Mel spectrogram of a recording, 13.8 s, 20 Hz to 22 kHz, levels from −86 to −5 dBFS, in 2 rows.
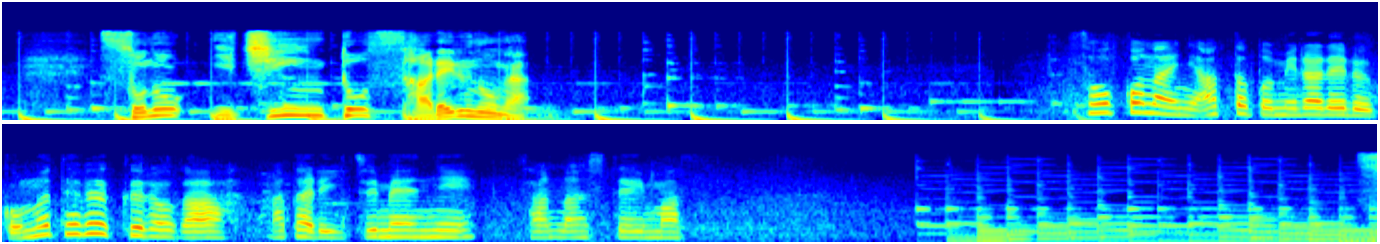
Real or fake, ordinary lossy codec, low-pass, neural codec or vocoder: real; none; none; none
